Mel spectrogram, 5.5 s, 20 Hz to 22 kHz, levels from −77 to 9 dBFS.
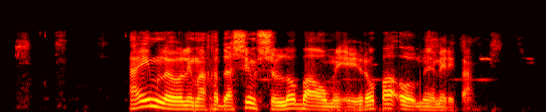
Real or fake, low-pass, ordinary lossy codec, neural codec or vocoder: real; 7.2 kHz; Opus, 24 kbps; none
